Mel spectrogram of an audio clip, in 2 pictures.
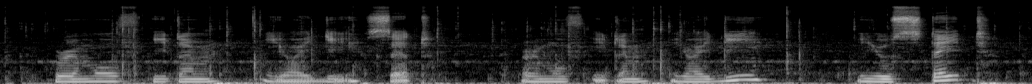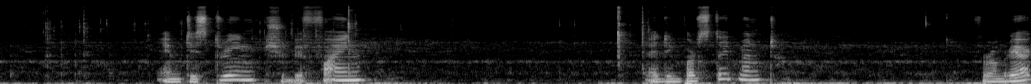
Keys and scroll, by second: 0.0-11.9 typing, 12.1 super+;, 12.6 Left, 13.6 alt+Left, 13.7 alt+Return, 14.8 alt+Down, 16.7 Return.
